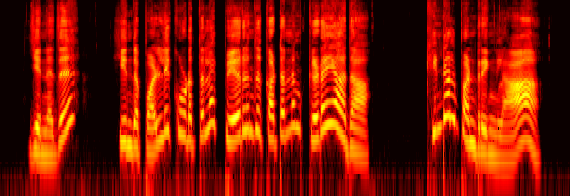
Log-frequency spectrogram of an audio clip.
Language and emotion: Tamil, surprised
